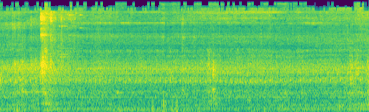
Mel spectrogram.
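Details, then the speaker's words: Recycling truck, diesel: rough idle with raspy edge and scattered sharp puffs over the engine note; exhaust leak. "exhaust leak. Oh, it sounds beautiful."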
